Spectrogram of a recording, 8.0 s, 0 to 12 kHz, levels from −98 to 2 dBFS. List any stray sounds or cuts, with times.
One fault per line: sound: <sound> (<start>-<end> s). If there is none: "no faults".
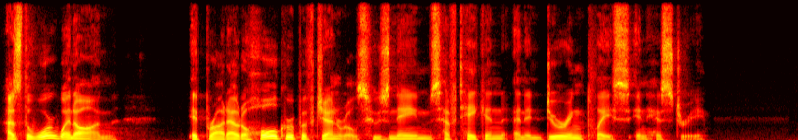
no faults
